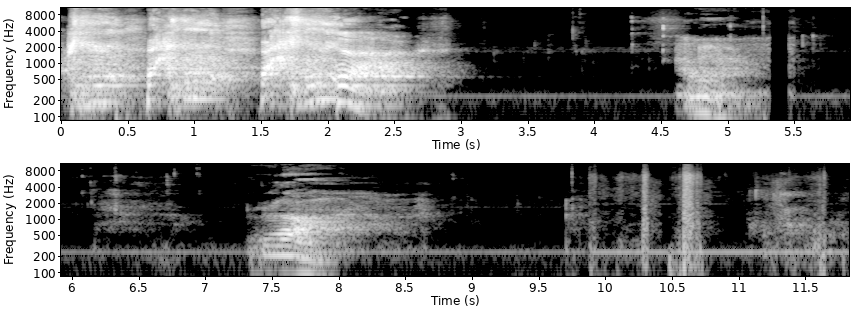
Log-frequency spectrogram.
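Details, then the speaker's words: A forceful, noisy sneeze burst, then quieter breathy groaning sounds in a small room; the person says the hard sneeze upset his stomach and made it hurt. "Oh my God, my stomach hurts. I'm sneezing. I don't know why I'm sneezing."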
